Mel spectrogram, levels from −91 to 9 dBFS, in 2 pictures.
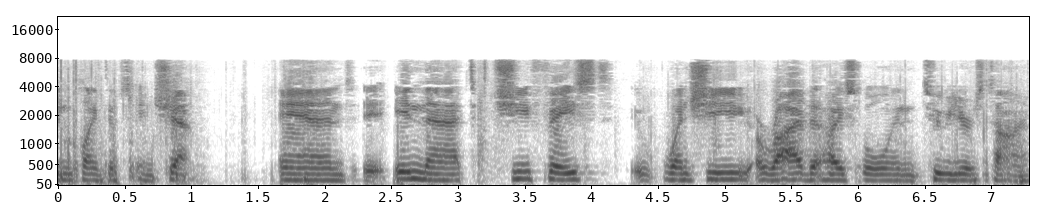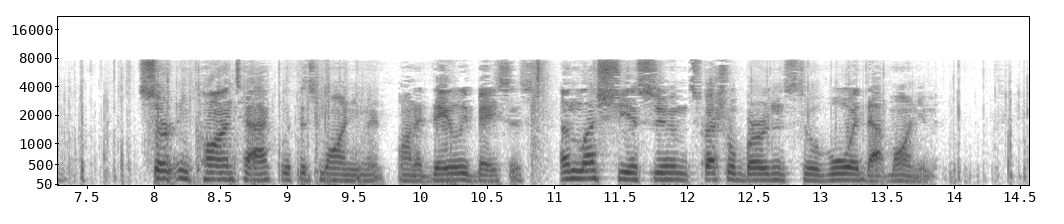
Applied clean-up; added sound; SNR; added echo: neural mask model RNNoise.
